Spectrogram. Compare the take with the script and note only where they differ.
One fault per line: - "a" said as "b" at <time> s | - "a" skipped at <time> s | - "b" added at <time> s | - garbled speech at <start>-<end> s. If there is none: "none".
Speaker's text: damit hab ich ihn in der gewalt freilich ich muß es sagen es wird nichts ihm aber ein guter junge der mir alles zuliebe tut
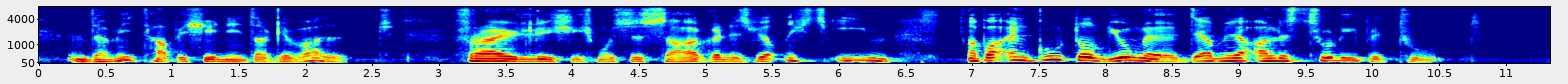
none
